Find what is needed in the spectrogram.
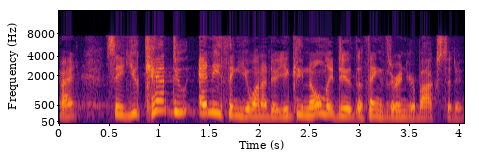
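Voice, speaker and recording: This man's tone is animated. He talks at a fairly quick pace. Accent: American. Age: 50s. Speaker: guest preacher and author. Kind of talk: sermon. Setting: church.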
